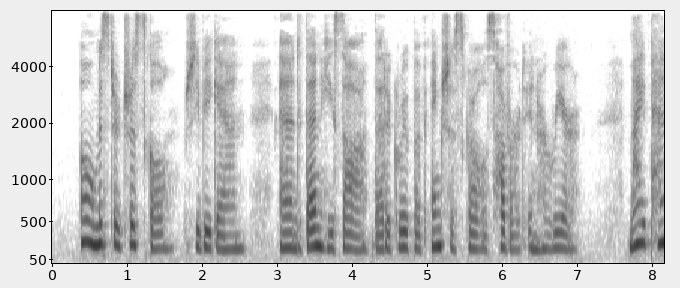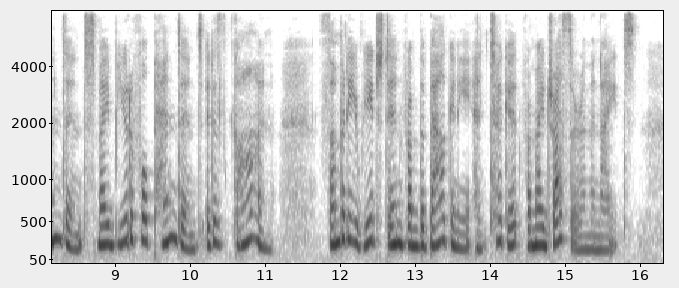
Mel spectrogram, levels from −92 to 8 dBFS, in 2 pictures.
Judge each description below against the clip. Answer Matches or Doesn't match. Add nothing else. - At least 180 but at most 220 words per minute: Doesn't match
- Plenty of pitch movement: Doesn't match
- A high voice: Matches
